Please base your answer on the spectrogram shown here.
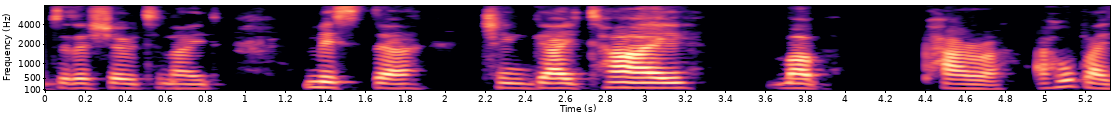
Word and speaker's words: Chengetai: Chengetai is Chengetai is the correct way to pronounce it.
